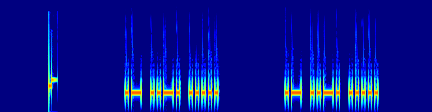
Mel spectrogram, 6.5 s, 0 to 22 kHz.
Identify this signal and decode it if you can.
Morse code, heard as a keyed tone, about 25 wpm, 700 Hz. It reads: AF5 AF5
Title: USA Call Sign Prefixes - Repeated 2x - 25wpm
